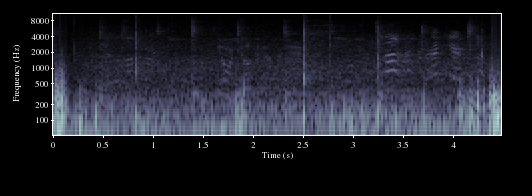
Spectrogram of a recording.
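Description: A volleyball being hit by hand several times in a beach volleyball rally: a few short, sharp slaps, the loudest about two and a half seconds in. Distant players' voices call out near the end.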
